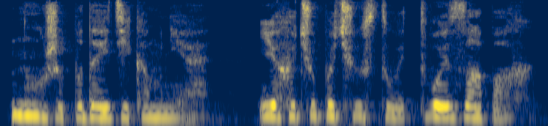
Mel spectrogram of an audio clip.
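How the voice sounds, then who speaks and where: A woman's voice: mid-range voice, level tone, normal speed, slightly rough. A woman doing a velvety vampire king. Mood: seductive. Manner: soft, velvety, coaxing. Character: cunning, seductive captive vampire king, male.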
